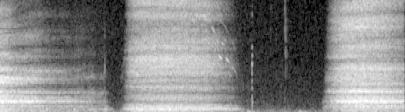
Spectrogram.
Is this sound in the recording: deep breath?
yes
